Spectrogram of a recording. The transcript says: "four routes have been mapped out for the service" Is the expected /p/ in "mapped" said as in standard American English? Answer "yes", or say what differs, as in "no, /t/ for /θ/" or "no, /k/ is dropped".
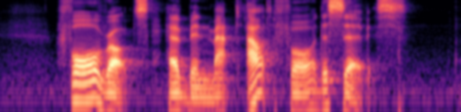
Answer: yes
